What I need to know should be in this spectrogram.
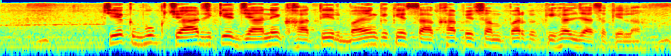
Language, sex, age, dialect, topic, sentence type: Bhojpuri, male, 25-30, Western, banking, statement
